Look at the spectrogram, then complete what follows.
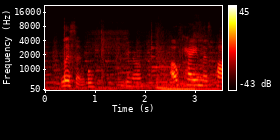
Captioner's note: phone rings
